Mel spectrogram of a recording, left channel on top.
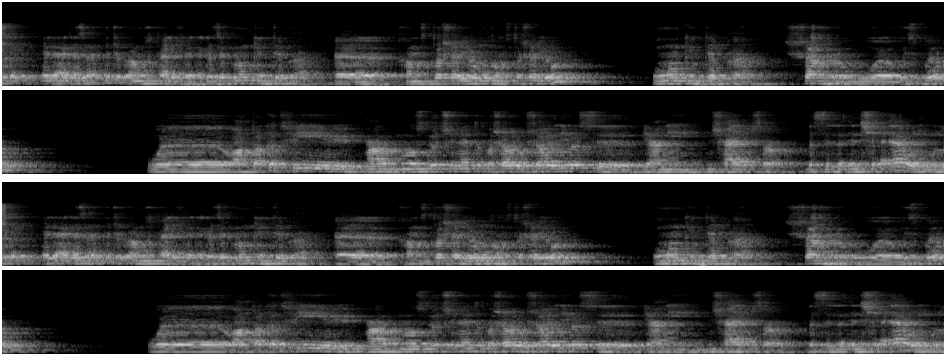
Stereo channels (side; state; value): both; normal; correlation 0.57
